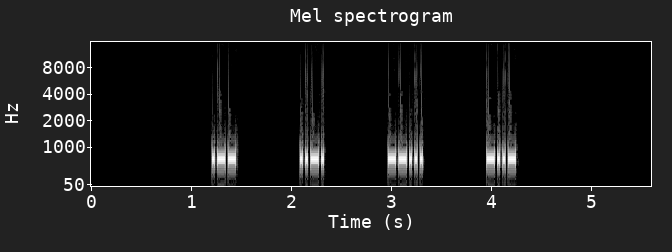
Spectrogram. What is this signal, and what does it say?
Morse code, heard as a keyed tone, about 43 wpm, spaced as for 12 wpm, 700 Hz. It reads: WF7X
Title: USA Call Signs - 4 Characters - 8x Character Spacing - 45wpm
